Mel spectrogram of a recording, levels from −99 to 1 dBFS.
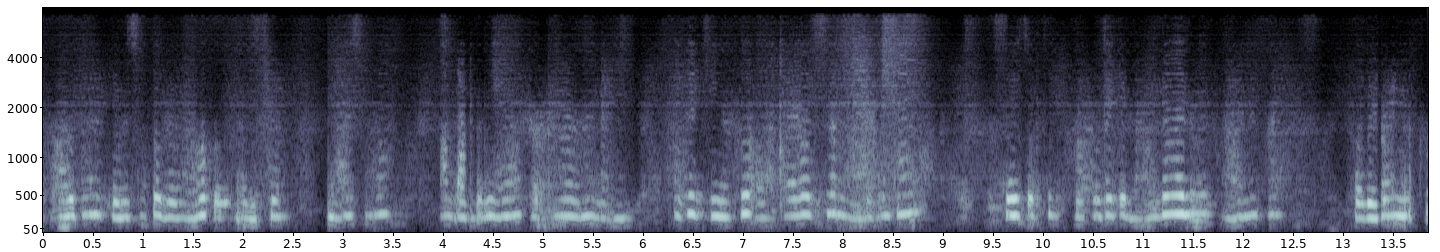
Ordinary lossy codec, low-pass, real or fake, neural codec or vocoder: none; 7.2 kHz; fake; codec, 44.1 kHz, 0.9 kbps, DAC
